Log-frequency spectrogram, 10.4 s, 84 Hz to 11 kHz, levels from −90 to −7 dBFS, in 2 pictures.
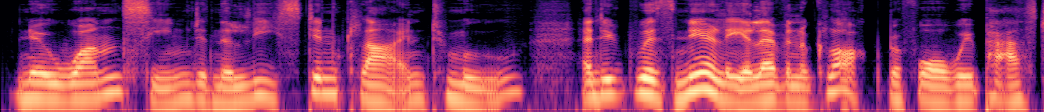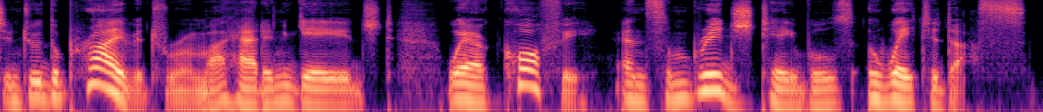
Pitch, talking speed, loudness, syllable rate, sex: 145 Hz, 190 wpm, -19 LUFS, 5.7 syllables/s, female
